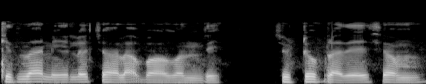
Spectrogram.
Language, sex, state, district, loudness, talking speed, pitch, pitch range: Telugu, male, Andhra Pradesh, Krishna, -16 LUFS, 100 wpm, 110 Hz, 105-115 Hz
